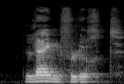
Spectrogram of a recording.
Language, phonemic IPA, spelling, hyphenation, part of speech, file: Dutch, /ˈlɛi̯n.vlʏxt/, lijnvlucht, lijn‧vlucht, noun, Nl-lijnvlucht.ogg
- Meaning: a scheduled flight (default flight route with frequent flights; flight on such a route)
